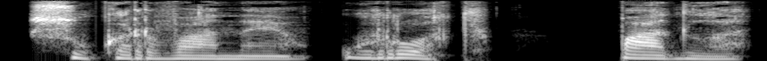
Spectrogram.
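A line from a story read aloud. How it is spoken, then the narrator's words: Muttering, crying out in pain. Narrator (Russian): бормотала Лара, вскрикивая от боли, когда губка касалась синяков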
